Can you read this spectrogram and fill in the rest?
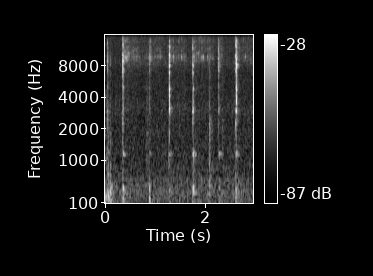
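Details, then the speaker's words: Fan in a Ryzen RTX 2070 PC build in an Aerocool Splinter Duo case, with a damaged, broken-off hub that doesn't spin right. Light, uneven ticks about twice a second and a rough sound as it turns: damaged fan hub noise. "there's definitely a kind of like a roughness to it but in fact that's the best yeah it ain't right"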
